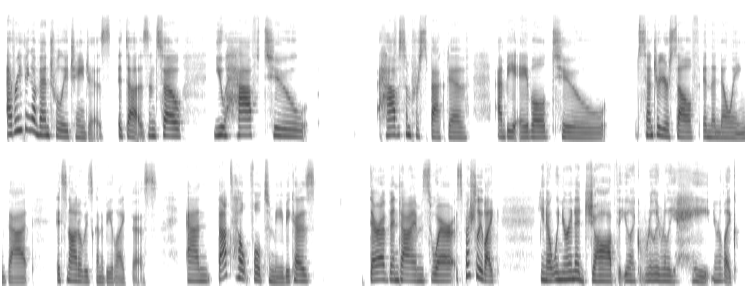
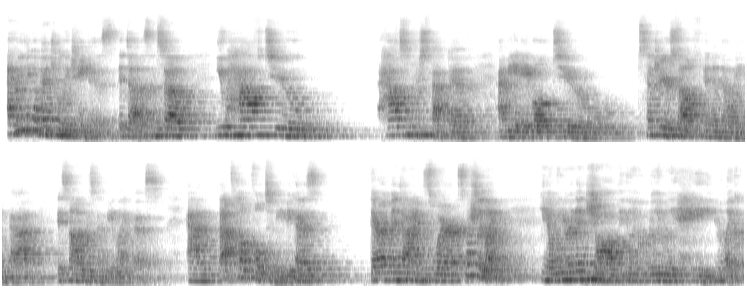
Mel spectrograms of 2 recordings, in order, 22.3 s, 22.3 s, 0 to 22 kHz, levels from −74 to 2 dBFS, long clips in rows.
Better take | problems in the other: first | off-mic speech; far // room echo; strong; dies away in 1.3 s

